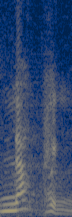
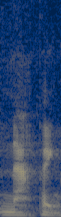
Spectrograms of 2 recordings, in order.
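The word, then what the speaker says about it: knapping: No, but you're right, it begins with a silent K. When we made early tools, what do we make them out of? Flint napping.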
